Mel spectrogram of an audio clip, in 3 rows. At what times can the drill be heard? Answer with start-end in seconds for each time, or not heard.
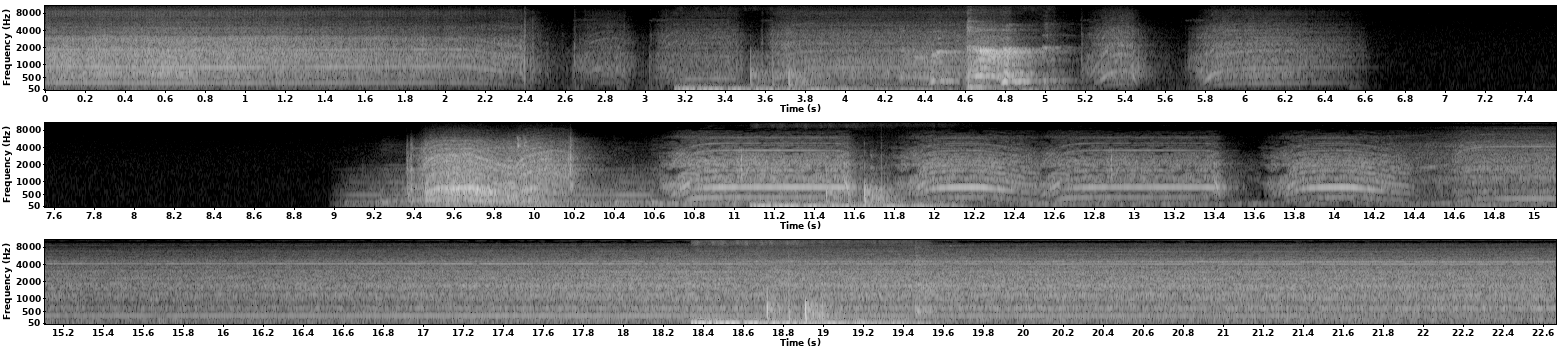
0.0-6.6, 9.2-22.6.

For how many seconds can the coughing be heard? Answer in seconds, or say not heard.
4 s.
